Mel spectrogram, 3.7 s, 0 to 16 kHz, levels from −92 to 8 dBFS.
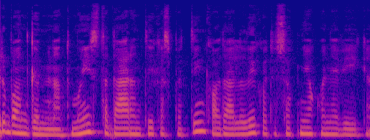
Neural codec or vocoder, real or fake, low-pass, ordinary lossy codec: none; real; 14.4 kHz; MP3, 96 kbps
